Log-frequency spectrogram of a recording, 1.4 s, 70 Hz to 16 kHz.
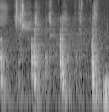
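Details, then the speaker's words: Jeep CJ7 differential, water in the oil, teeth missing, open carrier with loose center pin: four or five light hollow clunks as the pinion is rocked up and down; worn pinion play. "Teeth gone. More water. More teeth gone. Uh, if you can hear that, that is the pinion"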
